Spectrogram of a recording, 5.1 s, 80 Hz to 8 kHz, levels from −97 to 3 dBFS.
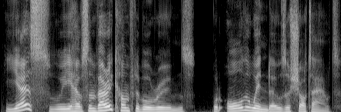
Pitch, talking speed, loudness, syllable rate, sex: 165 Hz, 165 wpm, -17 LUFS, 4.3 syllables/s, male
